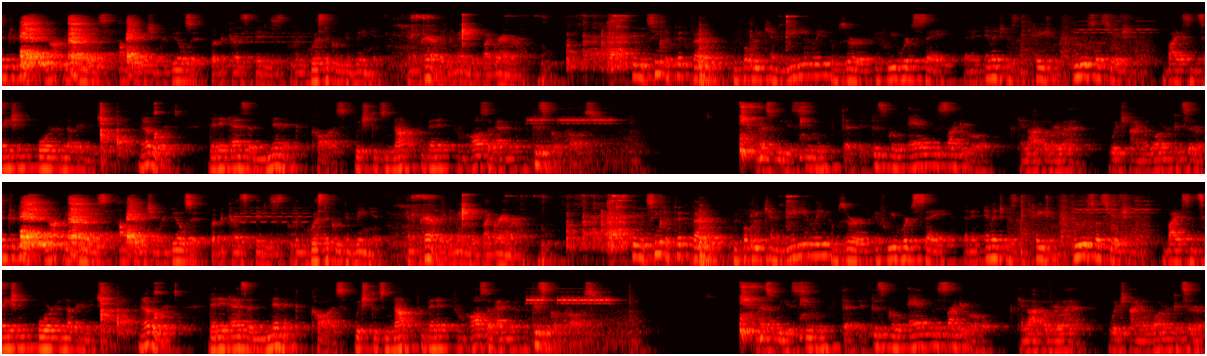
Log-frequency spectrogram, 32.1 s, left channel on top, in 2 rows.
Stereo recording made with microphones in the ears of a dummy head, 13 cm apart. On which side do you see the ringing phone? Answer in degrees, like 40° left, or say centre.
60° right.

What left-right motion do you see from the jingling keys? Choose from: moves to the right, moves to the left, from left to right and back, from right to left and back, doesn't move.
from left to right and back.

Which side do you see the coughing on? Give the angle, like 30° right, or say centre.
30° left.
